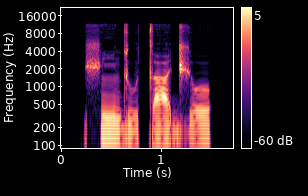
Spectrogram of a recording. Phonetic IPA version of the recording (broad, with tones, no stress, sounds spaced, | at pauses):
ʃ ĩ˧ d u˨ t a˨ d͡ʒ o˨˦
